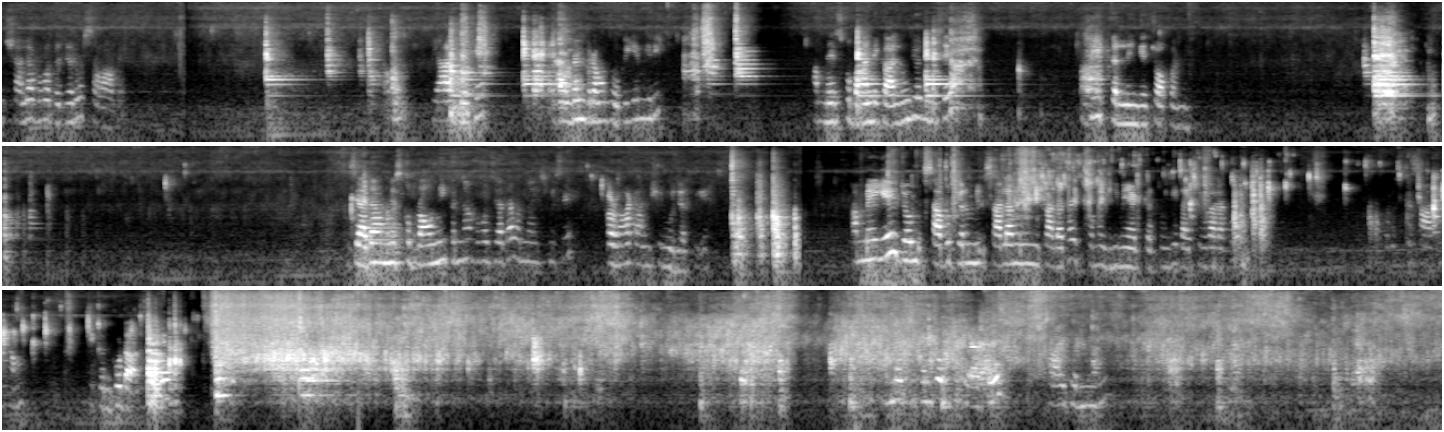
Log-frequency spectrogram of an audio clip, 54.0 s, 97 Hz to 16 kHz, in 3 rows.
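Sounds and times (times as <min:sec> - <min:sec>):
chicken sizzling in hot fat: 0:00.0 - 0:27.4, 0:28.4 - 0:54.0
metal spoon scraping cooking pot: 0:08.5 - 0:09.3, 0:11.6 - 0:12.3.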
